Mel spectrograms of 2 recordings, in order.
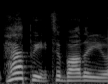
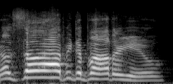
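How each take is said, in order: First: Said in the usual way. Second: Hammed-up cheerful, much louder; loud mock cheer. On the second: Shown as a demonstration. Mocking the game line with an overblown happy shout. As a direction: belt it out with fake glee.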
